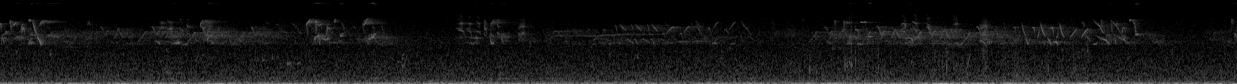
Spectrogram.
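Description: A songbird mimicking a house wren pours out rapid, bubbling, high-pitched warbles and chatters in nearly continuous phrases over a steady low background rumble, with no one talking.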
